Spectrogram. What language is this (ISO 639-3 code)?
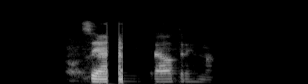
spa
